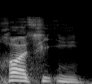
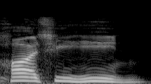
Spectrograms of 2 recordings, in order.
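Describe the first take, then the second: First: The glottal stop is fully pronounced. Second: The glottal stop is softened toward a vowel. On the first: "والباقون خاسئين" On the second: "أو التسهيل بين"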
